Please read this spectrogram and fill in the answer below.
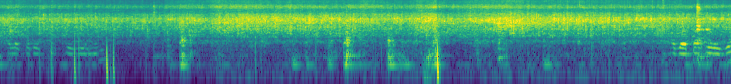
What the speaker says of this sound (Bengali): হলুদ দিয়ে ভেজে নেবো, নুন জল দেবো, ভালো করে একটু ভেজে নিই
